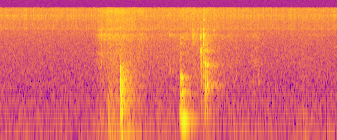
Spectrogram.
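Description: A young woman speaks briefly and quietly close by.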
